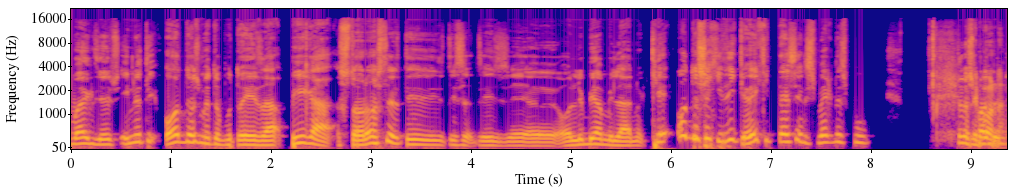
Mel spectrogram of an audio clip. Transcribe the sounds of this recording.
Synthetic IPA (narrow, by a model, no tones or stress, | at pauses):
mɐkd͡zesineo̞t̪io̞nd̪o̞zme̞t̪o̞p̬ut̪oiðɐpiɣɐst̪o̞ɾo̞st̪e̞ɾt̪it̪ist̪iso̞libiɐmilɐnoce̞o̞nd̪o̞se̞çiðiceoeçit̪e̞se̞ɾispe̞xt̪e̞spu | t̪e̞lo̞spɐd̪on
